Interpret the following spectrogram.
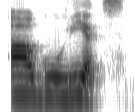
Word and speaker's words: огурец: популярный овощ наверное огурец будьте внимательны мы произносим первую букву О как а потому что буква О не под ударением на ней нет ударения огурец огурец помидор помидор помидор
